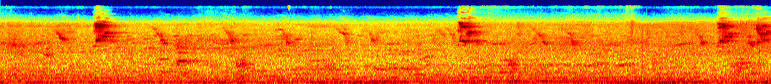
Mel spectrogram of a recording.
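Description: Small birds chirping on and off. Three short, louder rustles come about a second in, near the middle and near the end, from the thin plastic kite being handled.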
